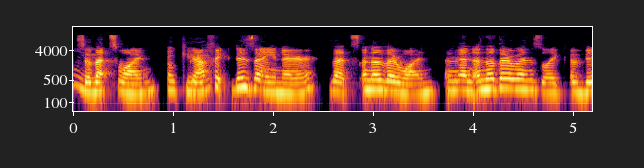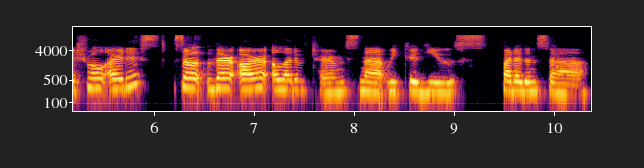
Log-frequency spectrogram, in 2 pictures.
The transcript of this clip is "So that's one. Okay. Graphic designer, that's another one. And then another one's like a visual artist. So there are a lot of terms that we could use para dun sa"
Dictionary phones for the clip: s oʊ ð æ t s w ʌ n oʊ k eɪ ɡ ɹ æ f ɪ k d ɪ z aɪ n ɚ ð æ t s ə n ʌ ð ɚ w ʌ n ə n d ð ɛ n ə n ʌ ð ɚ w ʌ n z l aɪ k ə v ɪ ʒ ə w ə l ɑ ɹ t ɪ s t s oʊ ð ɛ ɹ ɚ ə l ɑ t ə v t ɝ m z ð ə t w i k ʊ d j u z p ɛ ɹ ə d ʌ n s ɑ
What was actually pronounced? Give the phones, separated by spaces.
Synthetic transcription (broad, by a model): s oʊ ð æ t s w ʌ n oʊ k ɡ ɹ æ f ɪ k d ɪ z aɪ n ɚ ð æ t s ə n ʌ ð ɚ w ʌ n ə n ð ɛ n ə n ʌ ð ɚ w ʌ n z l aɪ k ə v ɪ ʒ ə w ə l ɑ ɹ t ɪ s t s oʊ ð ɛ ɹ ɚ ə l ɑ t ə v t ɝ m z ð ə t w i k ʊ d j u z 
